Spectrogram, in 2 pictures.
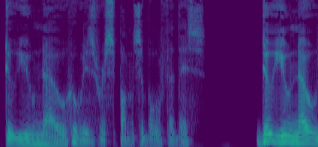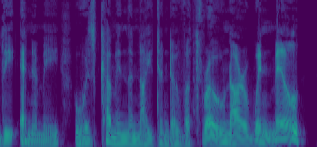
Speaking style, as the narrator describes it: he said quietly

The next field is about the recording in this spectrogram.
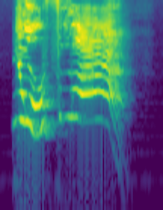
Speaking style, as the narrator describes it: Julie shrieks

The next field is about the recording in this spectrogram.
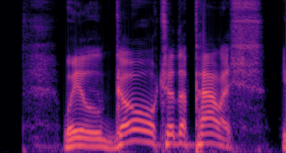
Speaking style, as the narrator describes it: he said firmly

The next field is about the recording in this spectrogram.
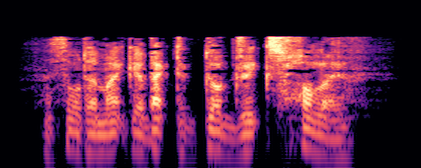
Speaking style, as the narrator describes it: Harry muttered

